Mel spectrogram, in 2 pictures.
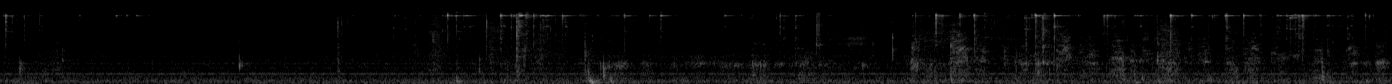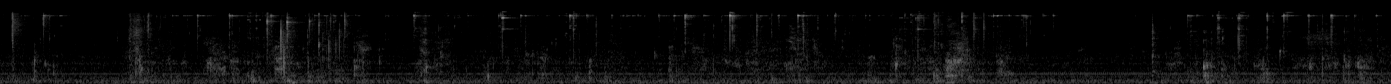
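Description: Two salukis play-wrestling: irregular scuffling, thumps and rustles of paws and bodies on a dog bed, mixed with the dogs' whimpers and yips.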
